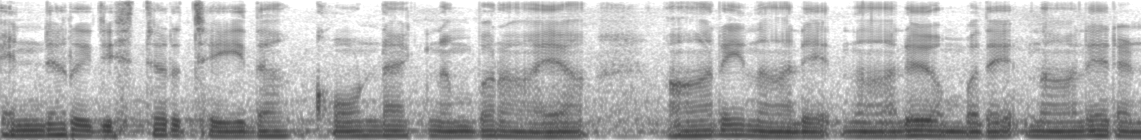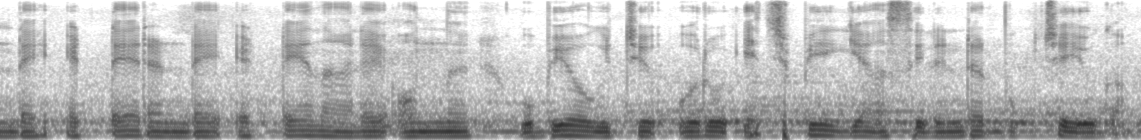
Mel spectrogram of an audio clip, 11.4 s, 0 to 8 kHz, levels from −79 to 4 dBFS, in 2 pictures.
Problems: constant background noise, low volume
